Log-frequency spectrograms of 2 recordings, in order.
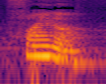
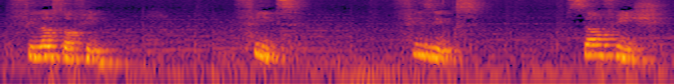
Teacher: So it is a voiceless labiodental fricative sound, because the air is gradually released in its production. It can be realized at the initial, middle, and final positions of English words, and the spellings include GH, PH, F, and double F.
